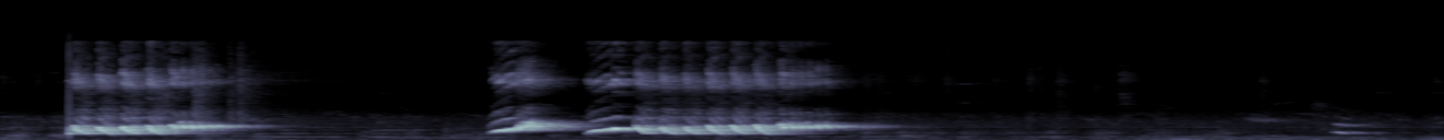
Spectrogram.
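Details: Murai, a magpie-robin, repeats the same phrase twice: a short upward sweep followed by a harsh, pulsing trill that slowly fades, with quiet gaps and a faint low hum.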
